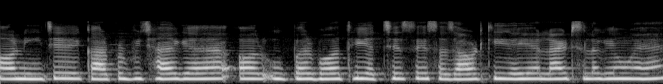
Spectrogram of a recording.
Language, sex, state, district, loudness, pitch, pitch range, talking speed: Hindi, female, Punjab, Kapurthala, -13 LUFS, 255 Hz, 255-265 Hz, 180 wpm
